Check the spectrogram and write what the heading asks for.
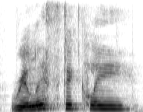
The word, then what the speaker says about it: realistically: But when an adjective ends in the k sound, like specific, we don't pronounce the syllable before the ly. And there's lots of examples of this. Realistically, strategically, logically, they're all pronounced in the same way, just like specifically.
